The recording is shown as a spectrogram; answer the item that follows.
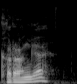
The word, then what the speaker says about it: karanga: And this year you got a specific theme of karanga. Am I saying that right? – Yeah.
